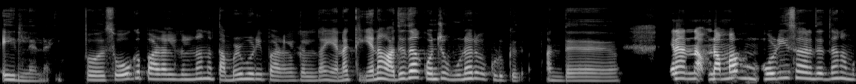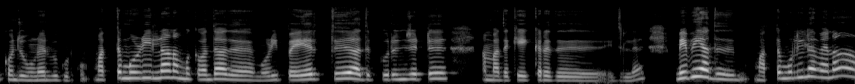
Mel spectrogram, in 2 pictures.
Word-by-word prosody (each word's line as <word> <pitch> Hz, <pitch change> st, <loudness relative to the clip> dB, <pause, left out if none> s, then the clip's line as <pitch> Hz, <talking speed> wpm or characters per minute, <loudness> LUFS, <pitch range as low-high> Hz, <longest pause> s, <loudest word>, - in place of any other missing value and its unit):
இல்லல்ல, 170 Hz, -4 st, -11 dB, 0.3 s
இப்போ 210 Hz, -, -5 dB, 0.2 s
சோகப் 255 Hz, +7 st, 0 dB
பாடல்கள்னா, 235 Hz, 0 st, 0 dB
நான் 255 Hz, -3 st, -6 dB
தமிழ் 205 Hz, +4 st, -2 dB
மொழி 250 Hz, -1 st, -1 dB
பாடல்கள் 185 Hz, -1 st, -6 dB
தான் 200 Hz, -1 st, -4 dB
எனக்கு. 205 Hz, +3 st, -2 dB
ஏன்னா, 245 Hz, -, +5 dB
அதுதான் 310 Hz, +7 st, +5 dB
கொஞ்சம் 255 Hz, -2 st, +1 dB
உணர்வு 265 Hz, +2 st, +1 dB
குடுக்குது. 195 Hz, -5 st, -11 dB, 0.3 s
அந்த 180 Hz, -2 st, -9 dB, 1.0 s
ஏன்னா, 270 Hz, -, +12 dB
நம் 255 Hz, -, +7 dB
நம்ம 270 Hz, +5 st, +8 dB, 0.3 s
மொழி 260 Hz, +3 st, +3 dB
சார்ந்தது 265 Hz, -4 st, +2 dB
தான், 280 Hz, 0 st, 0 dB
நமக்கு 235 Hz, -3 st, -8 dB
கொஞ்சம் 205 Hz, -3 st, -8 dB
உணர்வு 195 Hz, +1 st, -7 dB
குடுக்கும். 185 Hz, +1 st, -20 dB
மத்த 215 Hz, +7 st, -4 dB
மொழிலாம், 300 Hz, +2 st, 0 dB
நமக்கு 255 Hz, -5 st, -7 dB
வந்து, 235 Hz, +3 st, -1 dB
அத 220 Hz, -3 st, -4 dB, 0.3 s
மொழி 200 Hz, +3 st, -9 dB
பெயர்த்து, 235 Hz, +5 st, -2 dB, 0.2 s
அது 230 Hz, -2 st, -8 dB
புரிஞ்சுட்டு, 240 Hz, +3 st, -5 dB, 0.5 s
நம்ம 205 Hz, -2 st, -5 dB
அத 185 Hz, -1 st, -10 dB
கேட்கிறது, 195 Hz, -1 st, -6 dB, 0.6 s
இல்ல. 165 Hz, +2 st, -17 dB, 0.5 s
மே 285 Hz, -, +5 dB
பி 370 Hz, -, +4 dB
அது 250 Hz, -5 st, -6 dB, 0.4 s
மத்த 195 Hz, +9 st, -7 dB
மொழியில 330 Hz, +5 st, -1 dB
வேணா 340 Hz, +4 st, -2 dB
235 Hz, 160 wpm, -22 LUFS, 200-265 Hz, 1.0 s, ஏன்னா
